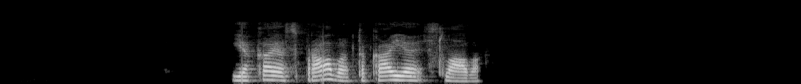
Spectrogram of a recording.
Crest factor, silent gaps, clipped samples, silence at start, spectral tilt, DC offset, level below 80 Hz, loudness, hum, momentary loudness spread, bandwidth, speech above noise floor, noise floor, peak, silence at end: 18 dB; none; under 0.1%; 2.35 s; -7.5 dB/octave; under 0.1%; -60 dBFS; -15 LUFS; none; 8 LU; 7.6 kHz; 74 dB; -88 dBFS; -2 dBFS; 3.2 s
